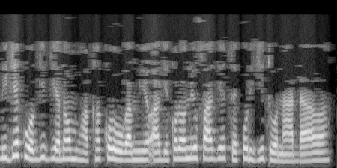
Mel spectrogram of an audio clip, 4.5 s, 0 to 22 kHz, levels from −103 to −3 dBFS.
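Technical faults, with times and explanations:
Throughout, WMA compression: the speech rings and sounds washy, with hiss that breathes with the signal rather than sitting steady, and nothing above 15.4 kHz. Long transform blocks at a low bitrate, fitting 24 kbps, likely smear quantisation noise across tens of milliseconds.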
